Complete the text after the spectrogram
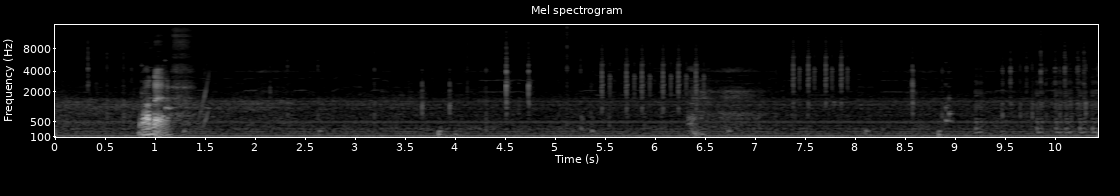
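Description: Soft electronic blips sound as menu options change.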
